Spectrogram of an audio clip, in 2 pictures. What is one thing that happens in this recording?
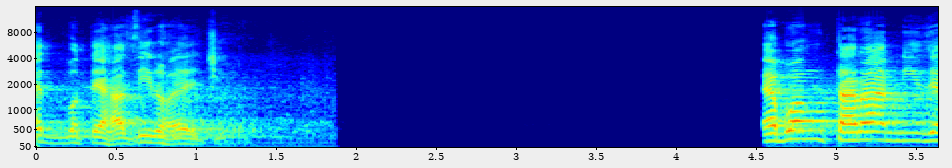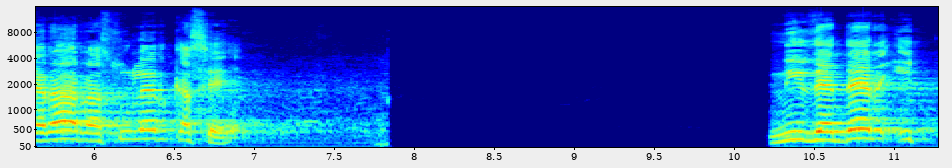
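An elderly man preaches with animation through a microphone and loudspeakers, with echo.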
